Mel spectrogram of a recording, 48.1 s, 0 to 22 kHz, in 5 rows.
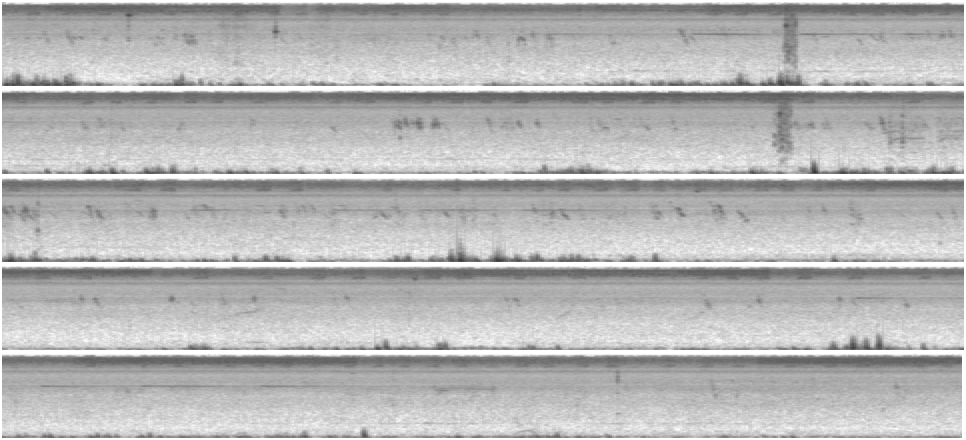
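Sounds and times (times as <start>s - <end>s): wind buffeting microphone: 0.0s - 4.0s, 6.0s - 8.7s, 9.6s - 13.0s, 16.5s - 25.9s
faint high chirping: 0.2s - 34.7s, 35.6s - 46.4s.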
